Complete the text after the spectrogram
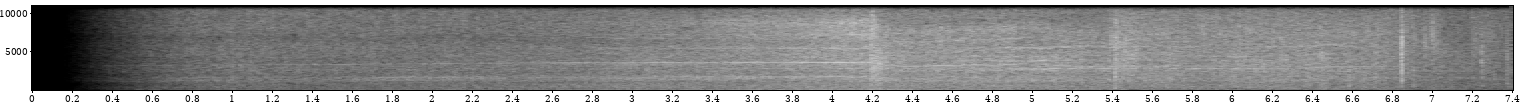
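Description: A jet plane's engines roar louder as it approaches and passes close overhead.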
